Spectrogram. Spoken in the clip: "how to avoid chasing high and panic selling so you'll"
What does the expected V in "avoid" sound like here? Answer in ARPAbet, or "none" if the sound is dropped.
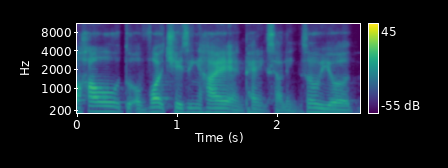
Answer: V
